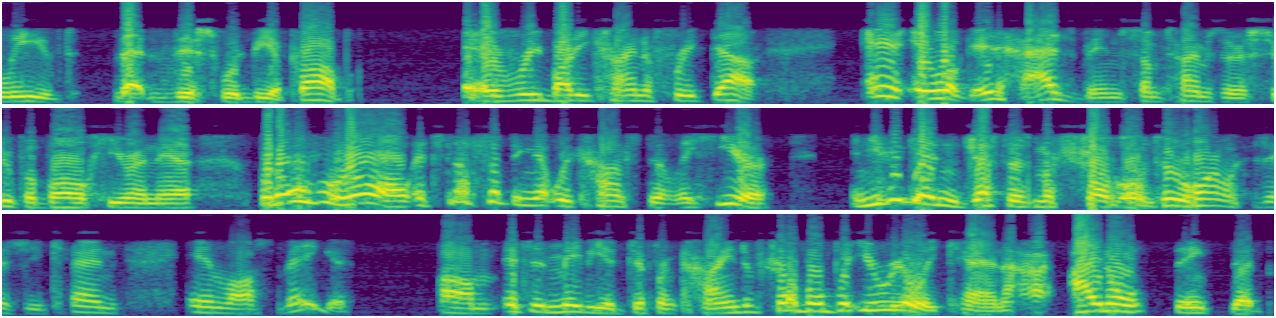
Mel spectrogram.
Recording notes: Calls in to the show.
